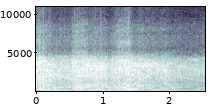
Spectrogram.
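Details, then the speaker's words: Carbureted Honda Revo Absolute motorcycle being checked for a failing regulator/rectifier that causes stalling: after several minutes of running, the horn gets louder and the lights brighter; the engine revs up and drops back cleanly with even firing, running normally. "oke kakson juga sudah mulai agak keras se juga sudah agak terang ya wis"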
